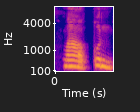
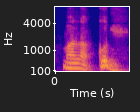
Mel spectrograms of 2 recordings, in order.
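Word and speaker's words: مَلَكٌ: benda tunggal di kamus malkun Pak. Iya, malakun aja. Malakun.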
